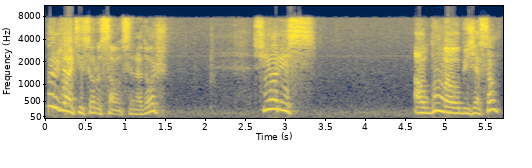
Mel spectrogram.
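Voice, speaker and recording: An actor playing an authoritative Roman governor in a radio drama, solemn and oratorical, with a husky voice. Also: male voice, a little high, very animated, slow pace, highs cut off, heavily acted. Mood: deliberating, authoritative.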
